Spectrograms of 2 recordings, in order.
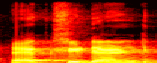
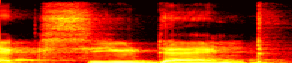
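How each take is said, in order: First: Said in the usual way. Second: "accident" very slow, in three drawn-out parts; slow teaching demo of "accident", each syllable held apart. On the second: Shown as a demonstration. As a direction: break "accident" into ऐक-सी-डेंट, stretching each vowel. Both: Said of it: "तीन sound आ रही है ना".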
